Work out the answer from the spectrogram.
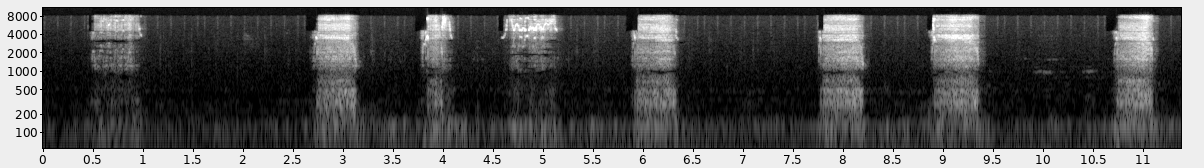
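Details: Harsh screechy hisses from a hungry barn owlet feeding on a rodent in an owl box, early afternoon, 29 February 2024. Eight short rasping bursts come at uneven intervals over a quiet background hum.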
